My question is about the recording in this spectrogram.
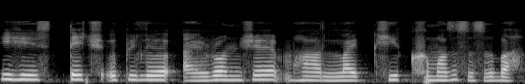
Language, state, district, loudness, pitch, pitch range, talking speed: Chakhesang, Nagaland, Dimapur, -16 LUFS, 200 Hz, 185-215 Hz, 125 wpm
